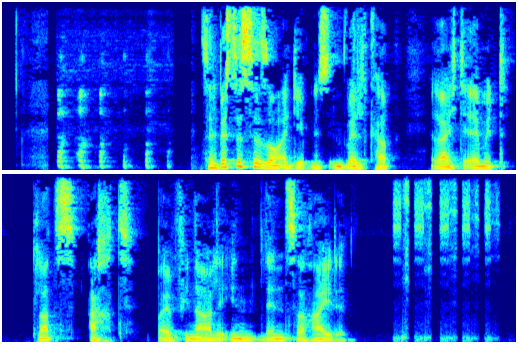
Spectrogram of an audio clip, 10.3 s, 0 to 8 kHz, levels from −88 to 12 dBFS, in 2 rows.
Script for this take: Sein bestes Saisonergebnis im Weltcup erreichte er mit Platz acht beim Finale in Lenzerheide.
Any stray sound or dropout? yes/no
yes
